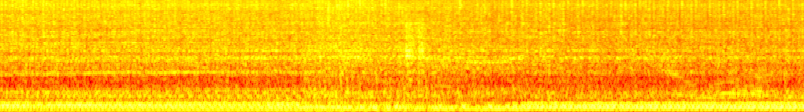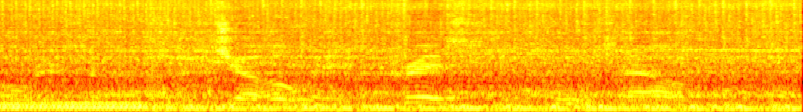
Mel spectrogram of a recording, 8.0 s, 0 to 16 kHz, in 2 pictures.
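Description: Harley-Davidson Road Glide Special V-twin with a Bassani 2-into-1 exhaust running at low city speed. Its note eases off about one and a half seconds in, picks up again, then drops to a lower, uneven note about five seconds in.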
